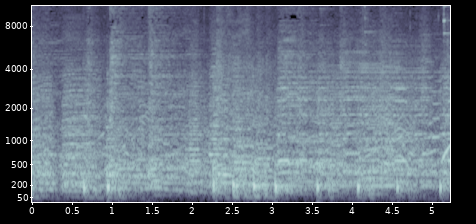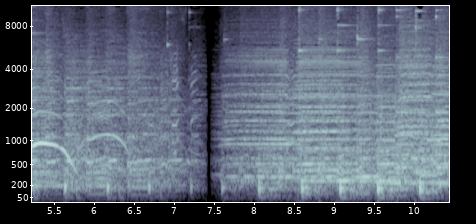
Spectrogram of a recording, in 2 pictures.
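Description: Mummers string band playing: saxophones and accordions over a steady beat, with a couple of swooping notes partway through. The music cuts out abruptly for a moment about three-quarters of the way through, then comes back.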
